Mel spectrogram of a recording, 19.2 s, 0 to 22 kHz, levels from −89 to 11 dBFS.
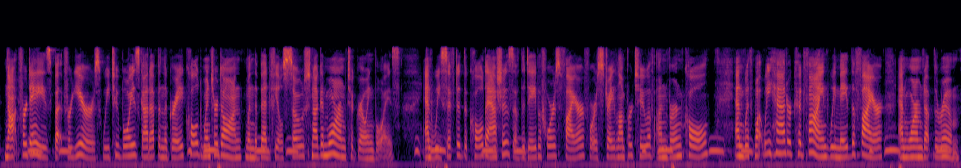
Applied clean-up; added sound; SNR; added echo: none; Bird; 13 dB; none.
